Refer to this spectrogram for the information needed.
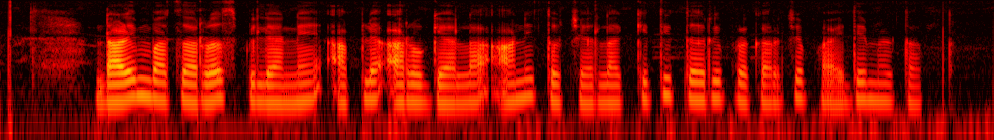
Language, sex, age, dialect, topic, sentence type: Marathi, male, 31-35, Northern Konkan, agriculture, statement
